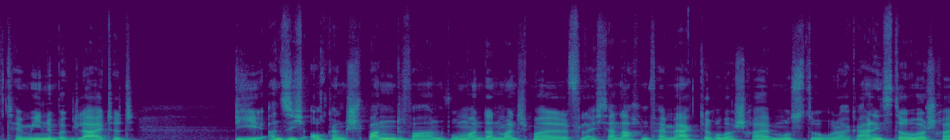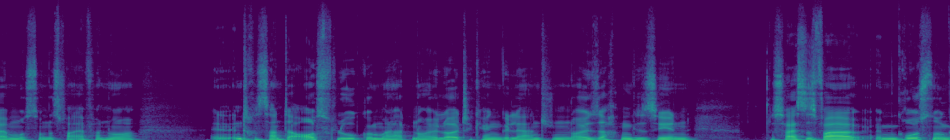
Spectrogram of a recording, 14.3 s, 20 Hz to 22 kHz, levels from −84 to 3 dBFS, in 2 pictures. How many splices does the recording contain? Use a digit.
0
